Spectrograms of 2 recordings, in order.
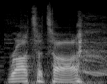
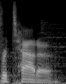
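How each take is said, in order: First: The name is said in a fancy, posh way. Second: The name is said in a plain, ordinary way. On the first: "That's the fancy way of saying it" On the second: "I think it's Rattata"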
